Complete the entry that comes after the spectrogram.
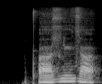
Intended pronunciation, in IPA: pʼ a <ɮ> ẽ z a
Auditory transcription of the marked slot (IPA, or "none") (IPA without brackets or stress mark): ɮ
